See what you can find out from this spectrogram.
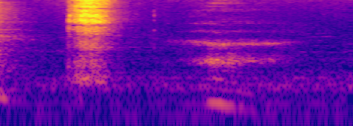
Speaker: sorry I sneezed million times I'll try and edit this out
